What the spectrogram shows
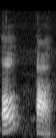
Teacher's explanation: ध्यान से देखिएगा, आ कहोगे तो मुंह खुलेगा और आपके कंठ का इस्तेमाल होगा, लेकिन मैं कहूँ आ, तभी तो भैया वो ह्रस्व का दीर्घ है, दुगना समय लगता है कि नहीं।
